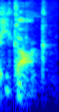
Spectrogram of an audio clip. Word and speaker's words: PCOC: normal contracts oversight committee pcoc pronounced peacock headed by longtime rival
